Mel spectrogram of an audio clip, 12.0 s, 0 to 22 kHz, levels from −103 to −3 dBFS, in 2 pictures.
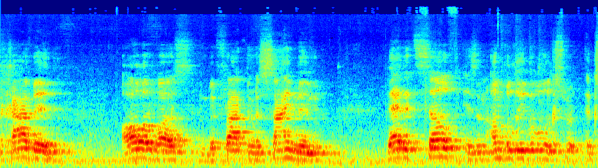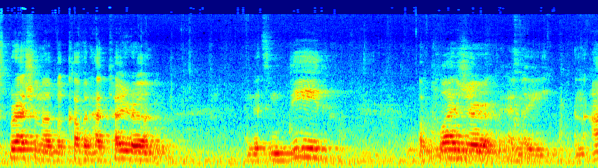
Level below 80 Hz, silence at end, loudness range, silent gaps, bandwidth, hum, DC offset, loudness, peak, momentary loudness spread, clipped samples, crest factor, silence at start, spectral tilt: -44 dBFS; 0 s; 2 LU; none; 10.5 kHz; none; under 0.1%; -18 LUFS; -2 dBFS; 20 LU; under 0.1%; 16 dB; 0 s; -6.5 dB/octave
